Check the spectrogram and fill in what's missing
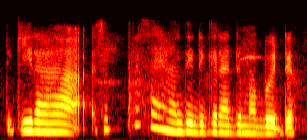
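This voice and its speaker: A woman from Indonesia casually telling a true ghost story, animated, acting out quoted people and mimicking noises. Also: mid-range voice, measured pace. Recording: dull lo-fi sound.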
